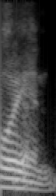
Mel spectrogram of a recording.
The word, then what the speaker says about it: Haughian: Hogan.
